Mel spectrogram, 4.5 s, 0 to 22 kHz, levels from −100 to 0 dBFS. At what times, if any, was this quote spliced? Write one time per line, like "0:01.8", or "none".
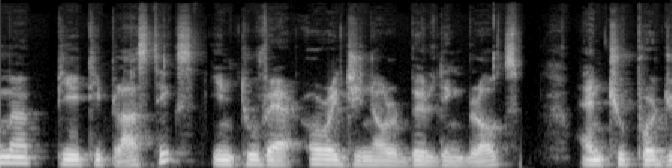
0:01.3
0:03.5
